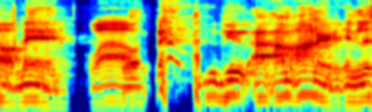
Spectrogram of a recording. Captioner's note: chuckles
